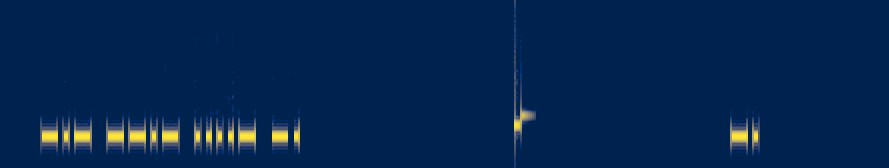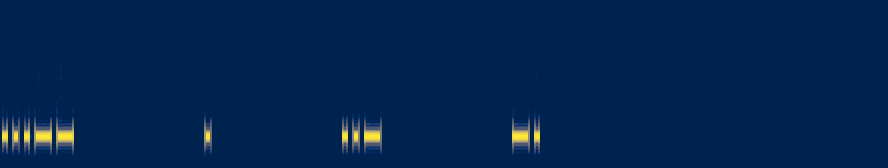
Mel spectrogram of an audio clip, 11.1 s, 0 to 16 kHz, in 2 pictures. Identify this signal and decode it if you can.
Morse code, heard as a keyed tone, about 36 wpm, spaced as for 14 wpm, 700 Hz. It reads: KQ4N N3EUN
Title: USA Call Signs - 8x Character Spacing - 35wpm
